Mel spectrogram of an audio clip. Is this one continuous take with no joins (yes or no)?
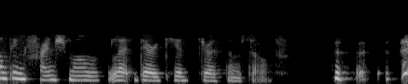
no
